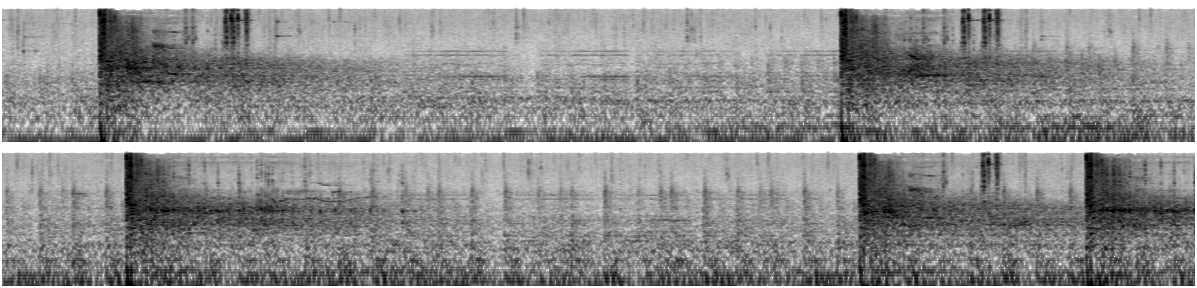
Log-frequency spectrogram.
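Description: A heavy gun fires single loud shots, each followed by a rolling echo.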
